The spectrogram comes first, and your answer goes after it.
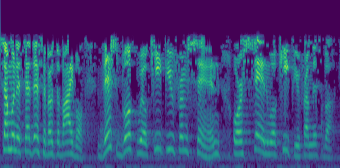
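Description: A man's voice: high-pitched, expressive, normal speed. A man preaching a sermon as pastor, urging his congregation with earnest, repeated exhortations that swell to emphatic peaks. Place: church sanctuary. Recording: phone-like sound in a reverberant church hall.

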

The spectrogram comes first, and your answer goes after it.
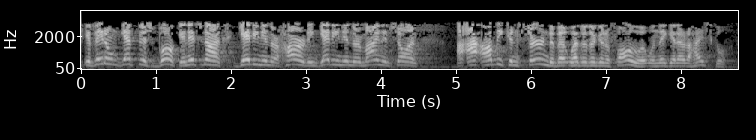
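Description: A man's voice: sits high, brisk. A man preaching a sermon as pastor, urging his congregation with earnest, repeated exhortations that swell to emphatic peaks. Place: church sanctuary. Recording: phone-like sound in a reverberant church hall.

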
